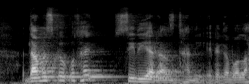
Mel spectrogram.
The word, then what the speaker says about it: দামেস্ক: কথা বলি এখানে উচ্চারণটা যদি এভাবেই লেখা আছে ডেমাসকাস একচুয়ালি কিন্তু এখন এটার উচ্চারণ মোটেই করে না ডেমাসকাসের একচুি উচ্চারণটা হচ্ছে এরকম এখন যেভাবে করে সেটা হচ্ছে দামেস্কো দামেস্কো কোথায় সিরিয়ার রাজধানী এটাকে বলা হয় দামেস্কো তার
